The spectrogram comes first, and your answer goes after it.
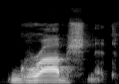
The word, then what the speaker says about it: Grobschnitt: Say it with me, Grobschnitt. Make sure you pronounce it correctly.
